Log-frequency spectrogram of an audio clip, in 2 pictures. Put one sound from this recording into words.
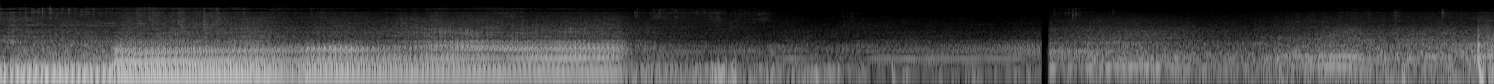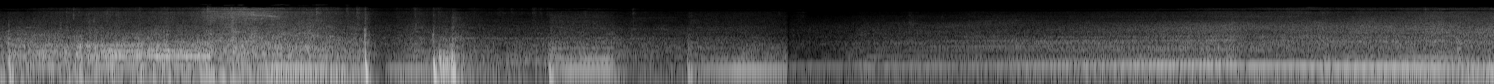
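A rally car engine roars and revs up and down through the gears.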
